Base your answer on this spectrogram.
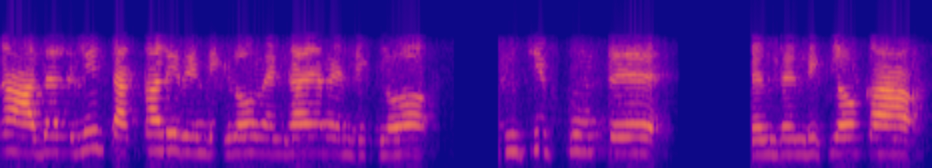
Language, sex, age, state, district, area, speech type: Tamil, female, 30-45, Tamil Nadu, Perambalur, rural, conversation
